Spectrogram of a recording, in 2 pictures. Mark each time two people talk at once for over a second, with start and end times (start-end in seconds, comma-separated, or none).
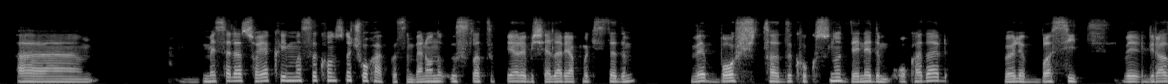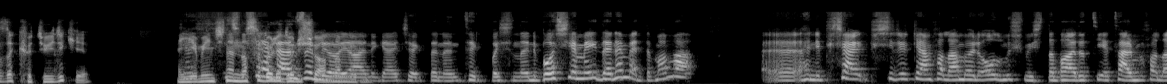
13.5-15.4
